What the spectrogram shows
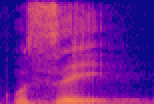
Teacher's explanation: you stretch the ending and raise the tone. So if someone says something and you didn't quite catch that, and you want the person to repeat, you can ask, what say?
